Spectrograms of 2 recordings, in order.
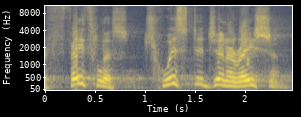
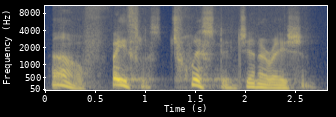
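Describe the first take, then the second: First: Stern rebuke. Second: Slow, soft, loving rebuke. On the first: Shown as a demonstration. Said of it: "The same, same word there". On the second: Retold or imitated. Jesus gently rebuking his slow disciples, soft and slow. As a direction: say it with love, not anger. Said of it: "when Jesus says".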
